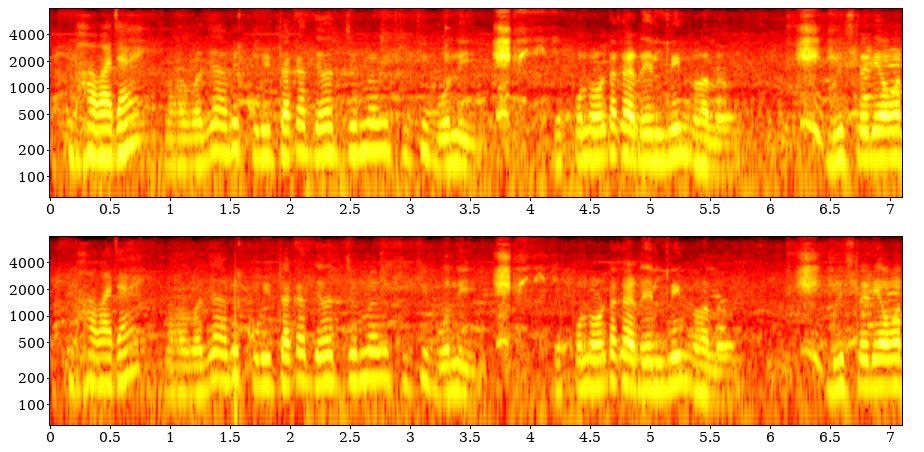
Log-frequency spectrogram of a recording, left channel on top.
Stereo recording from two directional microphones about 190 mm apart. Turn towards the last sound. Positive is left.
turn(degrees=-5)  # may be behind; listen again after turning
